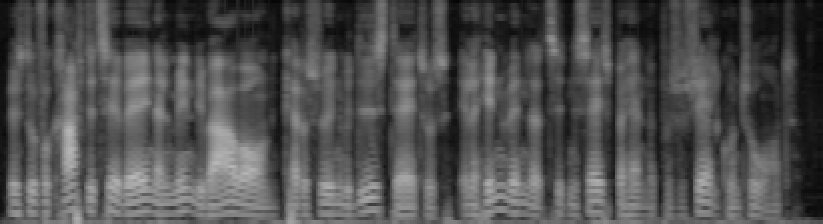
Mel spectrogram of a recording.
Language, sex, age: Danish, male, 48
